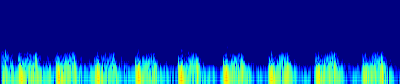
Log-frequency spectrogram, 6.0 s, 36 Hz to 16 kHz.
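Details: Digital auscultation: regular heartbeat near 88 a minute with a soft blowing diastolic murmur after each beat; aortic regurgitation early diastolic murmur.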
